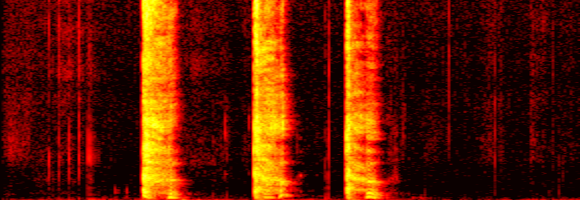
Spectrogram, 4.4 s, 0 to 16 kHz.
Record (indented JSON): {
  "three_cough_length": "4.4 s",
  "three_cough_amplitude": 16075,
  "three_cough_signal_mean_std_ratio": 0.28,
  "survey_phase": "beta (2021-08-13 to 2022-03-07)",
  "age": "45-64",
  "gender": "Female",
  "wearing_mask": "No",
  "symptom_cough_any": true,
  "symptom_runny_or_blocked_nose": true,
  "symptom_sore_throat": true,
  "symptom_fatigue": true,
  "symptom_fever_high_temperature": true,
  "symptom_headache": true,
  "smoker_status": "Never smoked",
  "respiratory_condition_asthma": false,
  "respiratory_condition_other": false,
  "recruitment_source": "Test and Trace",
  "submission_delay": "1 day",
  "covid_test_result": "Positive",
  "covid_test_method": "RT-qPCR",
  "covid_ct_value": 23.6,
  "covid_ct_gene": "ORF1ab gene",
  "covid_ct_mean": 24.0,
  "covid_viral_load": "14000 copies/ml",
  "covid_viral_load_category": "Low viral load (10K-1M copies/ml)"
}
